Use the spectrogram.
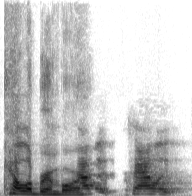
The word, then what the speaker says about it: Celebrimbor: Celebrimbor. See? Yeah. Celebrimbor. She saw that she saw that meeting happening. Was going to see him. Yeah, that he was gonna, and didn't look good for Celebrimbor at the end of that vision, but I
